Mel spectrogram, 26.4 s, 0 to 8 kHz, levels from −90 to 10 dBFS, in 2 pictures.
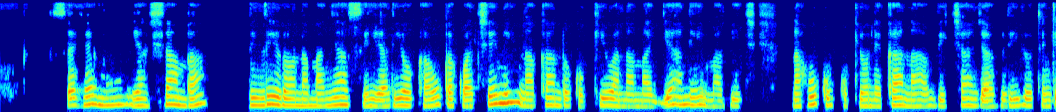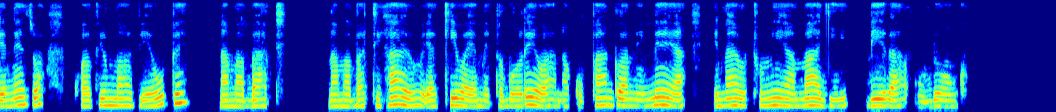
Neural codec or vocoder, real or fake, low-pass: none; real; 7.2 kHz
